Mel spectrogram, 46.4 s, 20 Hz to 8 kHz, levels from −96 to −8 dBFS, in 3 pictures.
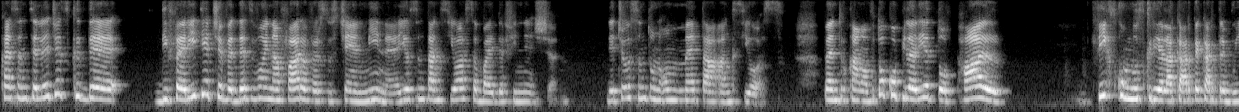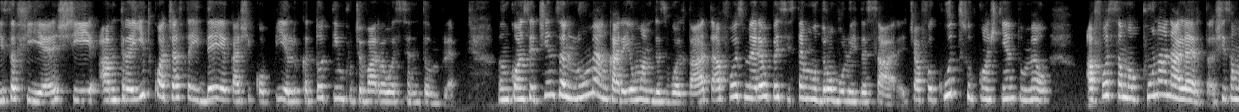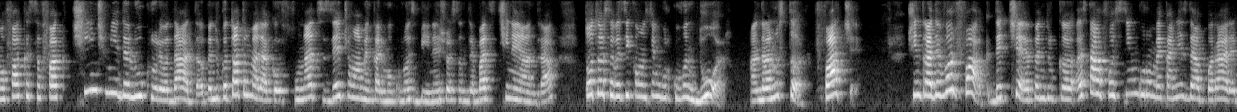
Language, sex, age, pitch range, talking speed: Romanian, female, 20-39, 235-300 Hz, 190 wpm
